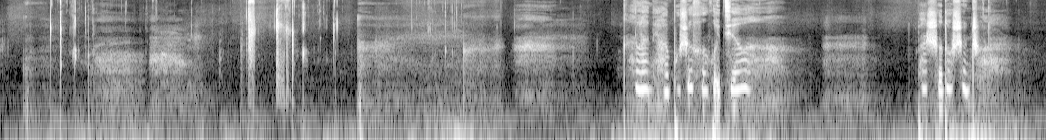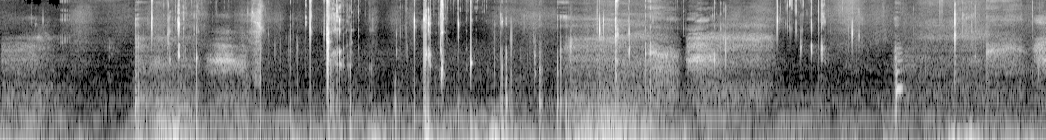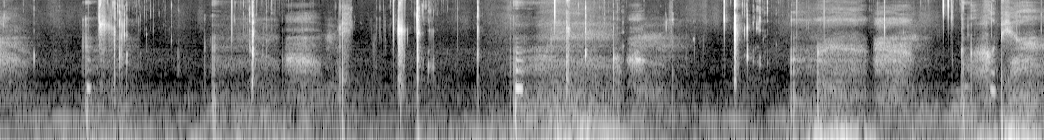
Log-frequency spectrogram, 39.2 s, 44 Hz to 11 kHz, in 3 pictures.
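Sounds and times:
strawberries being chewed: 0:00.2 - 0:02.0, 0:02.8 - 0:05.9, 0:14.8 - 0:24.1, 0:26.0 - 0:36.5, 0:37.1 - 0:38.5
speech: 0:08.0 - 0:09.5, 0:11.5 - 0:12.4.

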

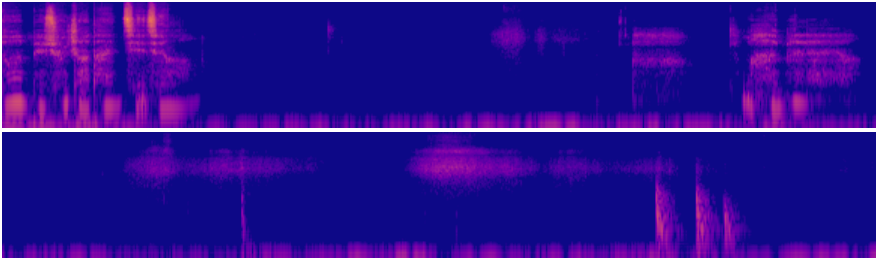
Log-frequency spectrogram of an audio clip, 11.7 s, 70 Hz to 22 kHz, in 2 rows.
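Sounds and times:
speech: 0:00.0 - 0:01.4, 0:04.9 - 0:05.6
soft rustling: 0:01.4 - 0:04.1, 0:06.5 - 0:10.2
firm knocking on a door: 0:10.2 - 0:10.9.

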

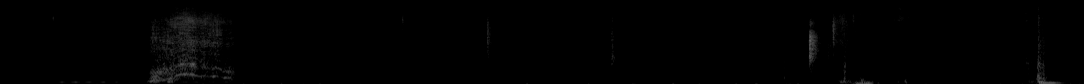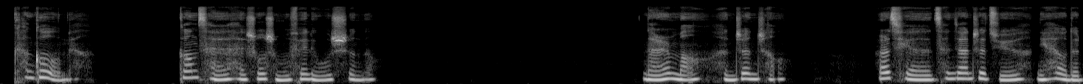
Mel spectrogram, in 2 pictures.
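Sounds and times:
clothing zipper being unzipped: 0:01.4 - 0:02.4
speech: 0:11.1 - 0:11.8, 0:12.6 - 0:14.7, 0:17.3 - 0:18.8, 0:19.6 - 0:21.6.

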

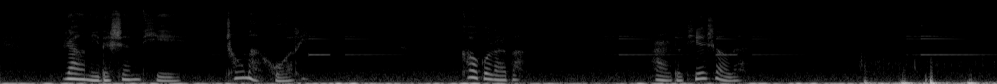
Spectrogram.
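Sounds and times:
speech: 0:00.6 - 0:03.2, 0:04.7 - 0:05.3, 0:06.6 - 0:07.5
human heartbeat: 0:08.6 - 0:09.9.

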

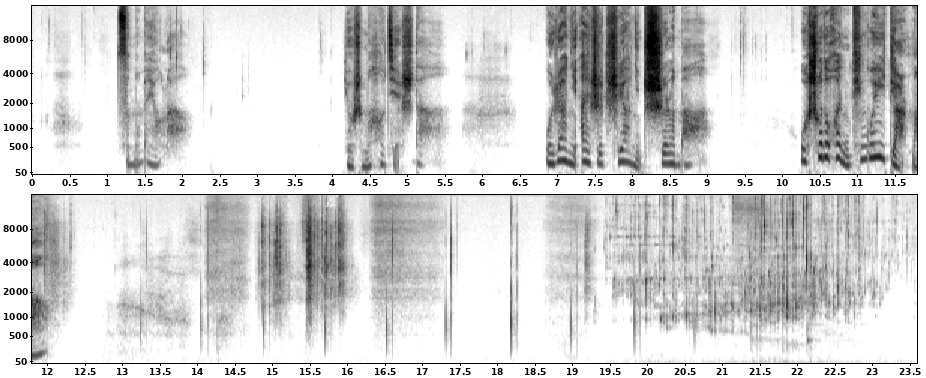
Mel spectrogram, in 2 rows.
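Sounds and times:
speech: 0:01.2 - 0:02.0, 0:04.2 - 0:05.4, 0:06.9 - 0:09.0, 0:10.3 - 0:12.1
water pouring into a glass: 0:19.2 - 0:23.6.

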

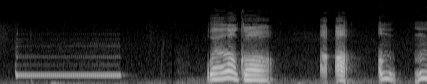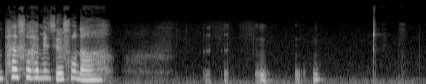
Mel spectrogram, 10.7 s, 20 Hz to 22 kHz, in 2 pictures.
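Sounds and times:
electronic ringback tone of an outgoing phone call: 0:00.2 - 0:01.6
speech: 0:02.6 - 0:06.8, 0:08.6 - 0:09.4.

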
